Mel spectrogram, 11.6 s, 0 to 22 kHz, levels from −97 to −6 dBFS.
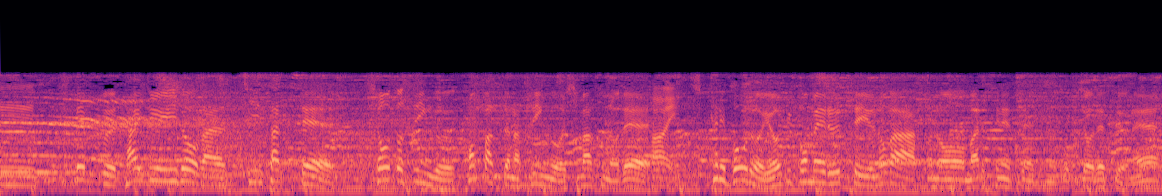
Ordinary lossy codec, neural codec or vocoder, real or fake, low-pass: none; none; real; 5.4 kHz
